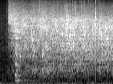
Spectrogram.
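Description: A stainless sauté pan of hot olive oil with sliced garlic and pepper flakes sizzling steadily as white wine is poured into it. The sizzle starts abruptly just after the start.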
